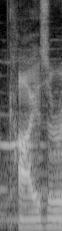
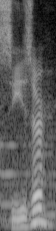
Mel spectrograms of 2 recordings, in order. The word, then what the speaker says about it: Caesar: goodbye loyal caribouris cat did you know kerberos is actually the proper way to uh pronounce cerberus much like kaiser is the proper way to pronounce caesar the things you learn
